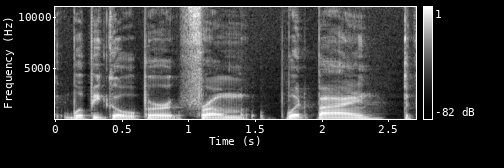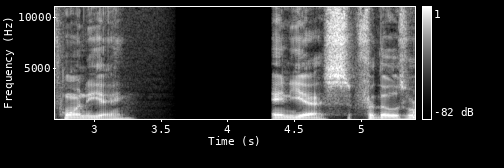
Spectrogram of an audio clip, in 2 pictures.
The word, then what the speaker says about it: Poitier: And yes, for those who are listening, I do put an N in Poitier's name every time I say it, even though it's not there. So disrespectful. Poitiers. Kind of like the Pointer Sisters.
